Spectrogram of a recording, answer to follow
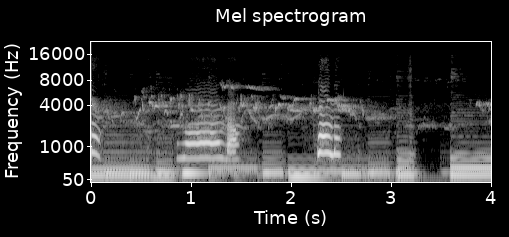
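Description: Background music of steady plucked-guitar notes with a higher melodic line gliding above them. It briefly drops away shortly before the end, then comes back with a held chord.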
